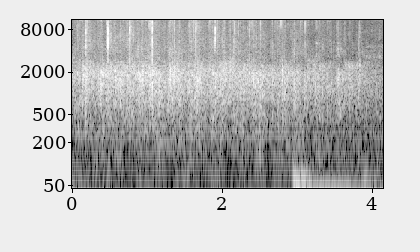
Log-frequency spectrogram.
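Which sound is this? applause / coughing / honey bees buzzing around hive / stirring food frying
applause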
